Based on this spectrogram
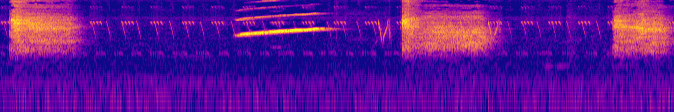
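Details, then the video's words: Kacer trotol, an Oriental magpie-robin, singing ngeplong: a steady series of ticking notes and a clear, rising whistle, broken by three loud, harsh, hissing rasps. "suara burung kacer trotol ngeplong"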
